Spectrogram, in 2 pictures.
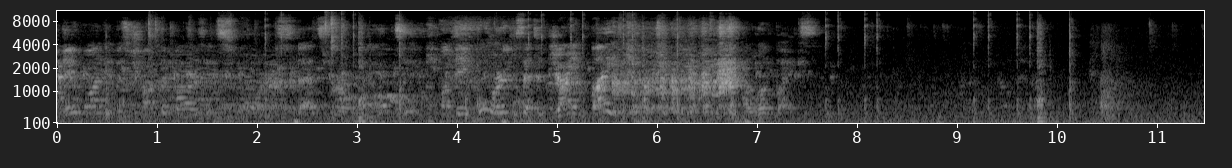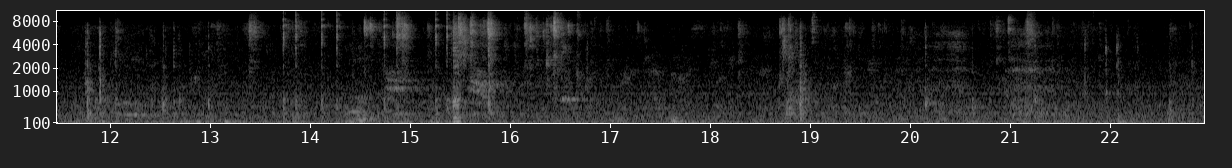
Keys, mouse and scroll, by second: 1.3 middle click, 2.1-3.6 right drag, 3.5 middle click, 6.2-7.3 drag, 6.3-8.1 middle drag, 7.7 click, 7.9-11.2 right drag, 10.1-11.3 drag, 11.3-13.3 middle drag, 13.7-16.5 right drag, 15.9 click, 16.5-17.7 middle drag, 20.1-21.7 middle drag, 22.0 g.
